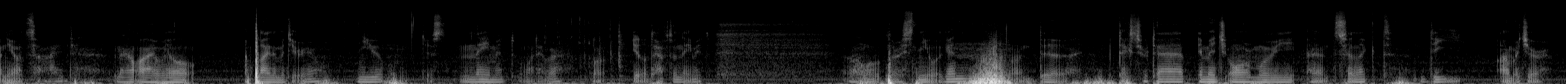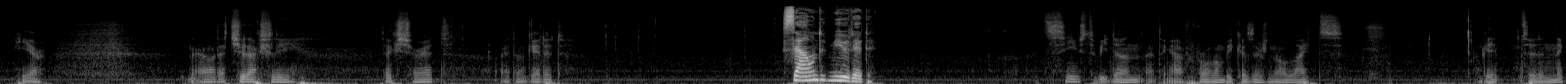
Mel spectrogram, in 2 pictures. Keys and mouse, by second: 18.4 click, 20.0 Tab, 20.8 Tab, 21.6 Tab, 22.0 ctrl+a, 23.2 ctrl+n, 23.6 Tab, 30.3-31.3 middle drag.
